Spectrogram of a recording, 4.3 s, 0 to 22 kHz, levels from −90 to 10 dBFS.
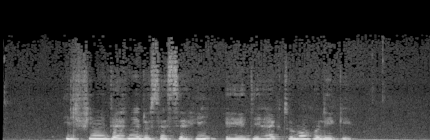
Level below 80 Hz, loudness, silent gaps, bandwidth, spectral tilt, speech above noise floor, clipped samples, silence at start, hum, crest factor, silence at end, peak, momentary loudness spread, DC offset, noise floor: -36 dBFS; -12 LUFS; none; 15.5 kHz; -6 dB/octave; 32 dB; under 0.1%; 0.65 s; none; 10 dB; 0.3 s; -2 dBFS; 8 LU; under 0.1%; -43 dBFS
